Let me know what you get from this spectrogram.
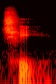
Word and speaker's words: Qi: Sometimes an older spelling, depends on the convention, the translator, there we go with language again, sometimes translated as C-H-I, Qi. You might be tempted to say Chai, but it's pronounced Qi.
